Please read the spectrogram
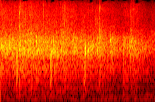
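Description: A crowd claps together in a dense, steady patter of overlapping hand claps, fairly loud and sustained throughout, with no voices standing out above the applause.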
